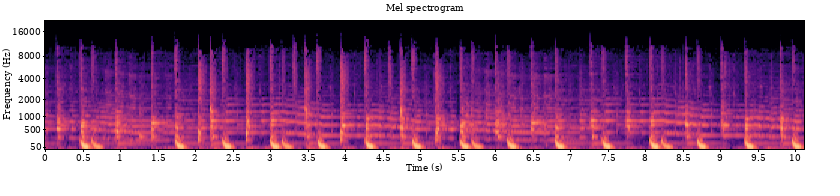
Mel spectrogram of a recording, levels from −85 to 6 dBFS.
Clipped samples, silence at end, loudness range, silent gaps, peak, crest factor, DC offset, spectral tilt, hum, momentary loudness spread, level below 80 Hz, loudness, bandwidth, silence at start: under 0.1%; 0 s; 1 LU; none; 0 dBFS; 16 dB; under 0.1%; -6 dB/octave; none; 7 LU; -20 dBFS; -19 LUFS; 11.5 kHz; 0 s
